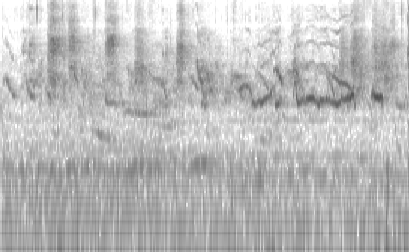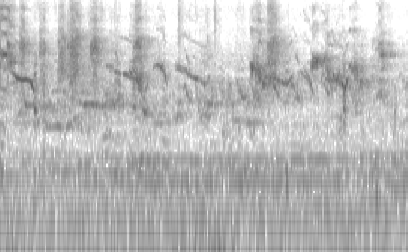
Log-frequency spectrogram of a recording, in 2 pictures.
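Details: Little chicks peep continuously as they play and feed, making thin, high, wavering chirps, many sliding downward, in an uneven overlapping stream with faint background rustling.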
